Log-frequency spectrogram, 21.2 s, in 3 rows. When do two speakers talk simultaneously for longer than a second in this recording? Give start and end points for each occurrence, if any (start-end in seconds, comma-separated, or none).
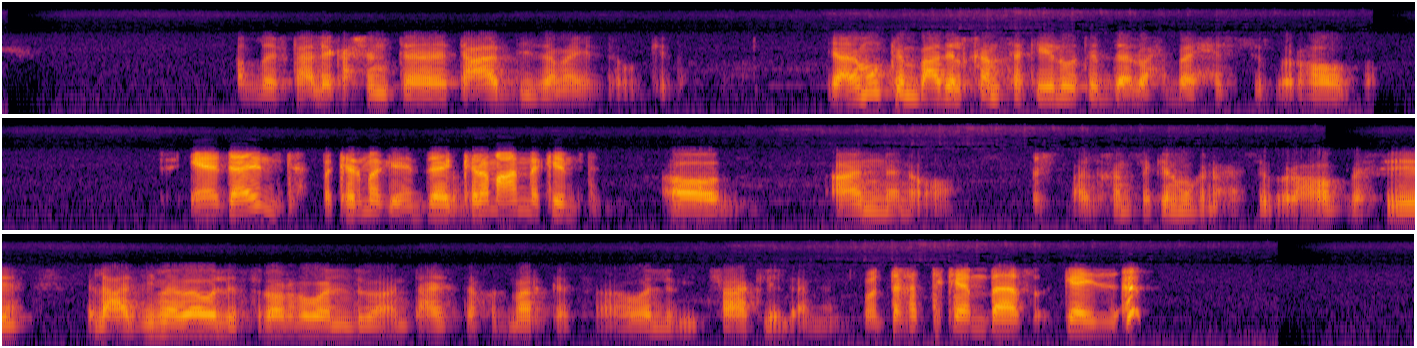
none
